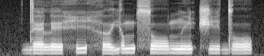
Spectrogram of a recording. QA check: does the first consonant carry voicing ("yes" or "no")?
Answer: yes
